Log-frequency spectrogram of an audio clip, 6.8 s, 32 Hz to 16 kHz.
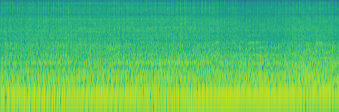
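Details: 1944 Cleveland 3-268A two-stroke diesel after fuel-delivery fix: ragged start running on one cylinder, then two and three pick up at once into a deep, even beat; all firing cleanly at idle.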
